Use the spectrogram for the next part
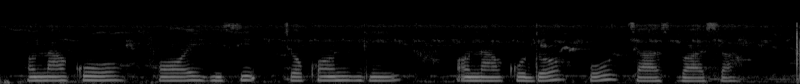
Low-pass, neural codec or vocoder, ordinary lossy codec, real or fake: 7.2 kHz; codec, 16 kHz, 8 kbps, FunCodec, trained on Chinese and English, 25 frames a second; none; fake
